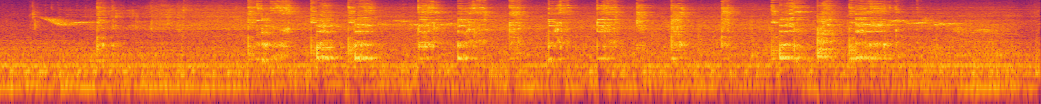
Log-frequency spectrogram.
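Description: Crushed chilies, garlic and ginger go into a hot pan and get stirred, with a low frying sizzle under a rhythmic series of metal spoon scrapes and clanks against the pan.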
